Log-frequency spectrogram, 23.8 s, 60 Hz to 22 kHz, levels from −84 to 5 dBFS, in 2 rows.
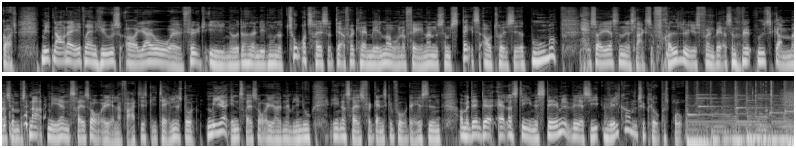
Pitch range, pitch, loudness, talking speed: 115-145 Hz, 125 Hz, -18 LUFS, 200 wpm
